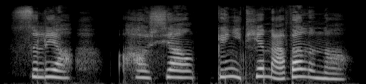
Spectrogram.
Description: SU-26中破修理语音.OGG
